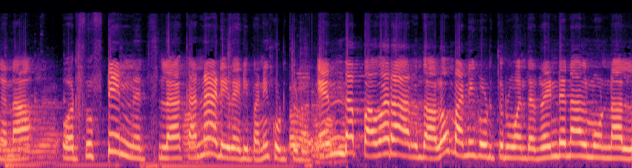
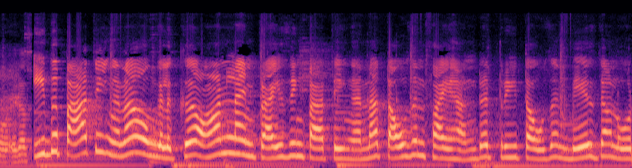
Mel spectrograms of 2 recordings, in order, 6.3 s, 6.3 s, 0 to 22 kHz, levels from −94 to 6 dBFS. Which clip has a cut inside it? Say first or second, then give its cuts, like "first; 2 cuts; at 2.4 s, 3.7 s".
first; 1 cut; at 3.0 s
